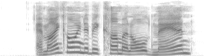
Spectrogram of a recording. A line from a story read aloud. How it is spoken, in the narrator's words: he blurted out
